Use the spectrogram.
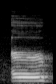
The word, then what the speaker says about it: herb: take a special medicinal herb or herbal or however you want to say it there's an H in there so I don't know why it's not pronounced with an H but anyway let's go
